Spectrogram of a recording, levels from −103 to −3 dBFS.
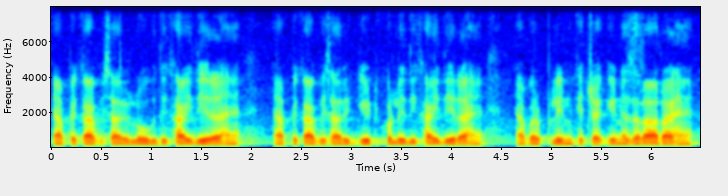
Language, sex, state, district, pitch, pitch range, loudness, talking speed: Hindi, male, Maharashtra, Nagpur, 110 Hz, 105-115 Hz, -22 LUFS, 230 wpm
